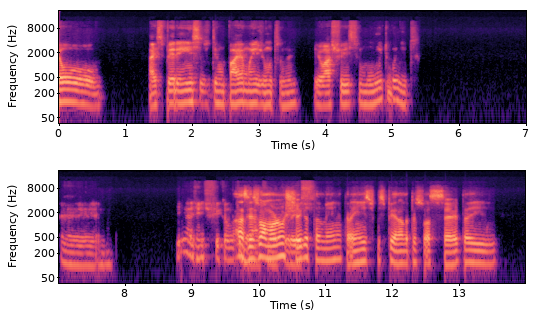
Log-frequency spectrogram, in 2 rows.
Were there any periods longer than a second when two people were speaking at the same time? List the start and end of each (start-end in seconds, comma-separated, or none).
9.6-10.9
